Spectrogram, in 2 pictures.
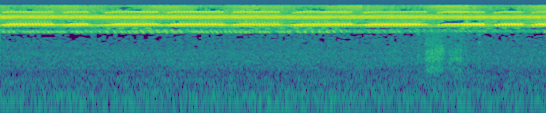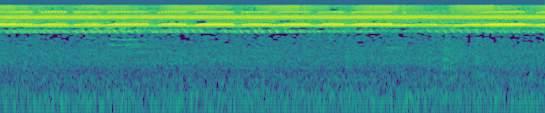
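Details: Continuous shrill insect calls fill a summer night, several high tones sustained together. Midway comes one short, dull broadband thump, with soft low rumble underneath.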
